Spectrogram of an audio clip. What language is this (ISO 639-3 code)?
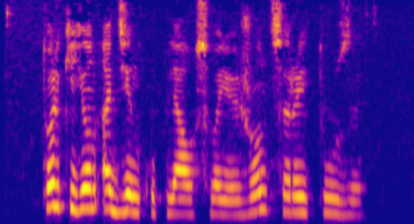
bel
